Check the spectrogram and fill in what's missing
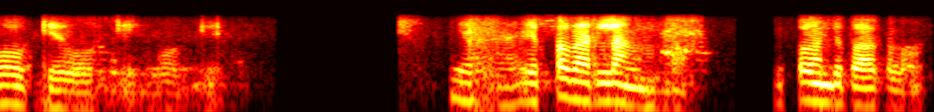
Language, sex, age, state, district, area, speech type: Tamil, female, 60+, Tamil Nadu, Tenkasi, urban, conversation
